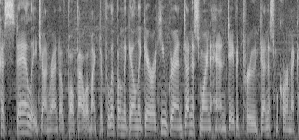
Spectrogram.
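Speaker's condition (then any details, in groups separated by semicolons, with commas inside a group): No condition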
